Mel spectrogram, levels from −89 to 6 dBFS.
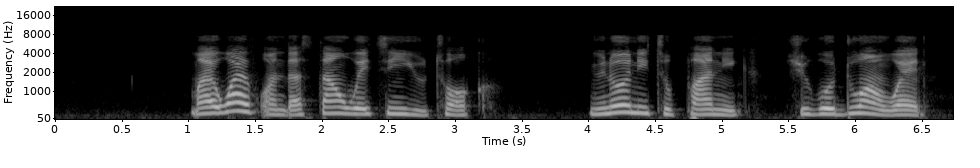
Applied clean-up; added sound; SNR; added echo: none; none; none; none.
